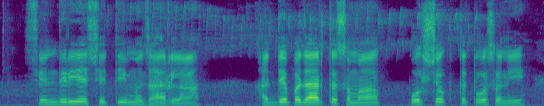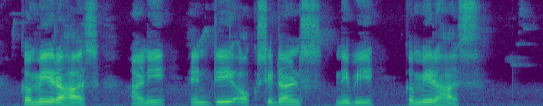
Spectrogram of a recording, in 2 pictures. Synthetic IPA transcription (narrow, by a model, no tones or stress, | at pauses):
ɕend̪ɾijəɕet̪iːməd͡zʱaɾlakʰad̪jəpəd̪aɾt̪ʰəsəmapoɕəkt̪ət̪ʋəsəni | kəmiɾəɦasaɽ̃i | eɳʈiɔksiɖaɳʈsnibʱiː | kəmiːɾəɦas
